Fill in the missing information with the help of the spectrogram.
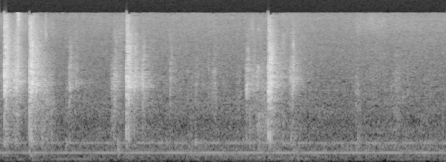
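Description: A dog nosing into a fabric Christmas stocking: three short sniffs and rustles about a second and a half apart, over a faint steady hum.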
